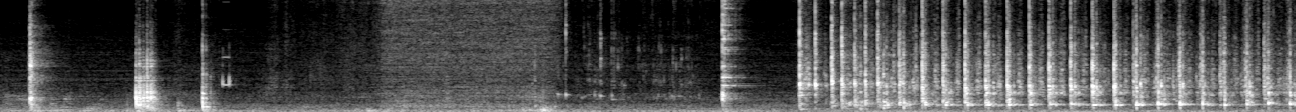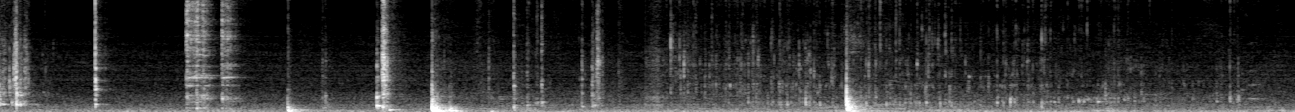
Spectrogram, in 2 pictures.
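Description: Tea shaken in a plastic cocktail shaker, a fast, even rattle of about eight strokes a second lasting about four seconds, followed by a few knocks of the shaker and cup being set down on the counter.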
